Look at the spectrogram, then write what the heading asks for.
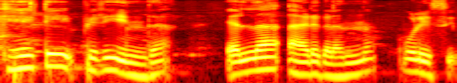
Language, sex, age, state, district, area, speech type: Kannada, male, 60+, Karnataka, Bangalore Rural, urban, read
